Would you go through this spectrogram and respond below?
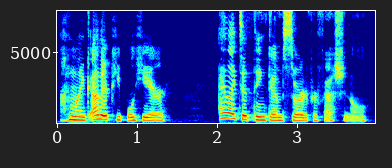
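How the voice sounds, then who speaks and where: An actress playing a wry, wounded young radio host in a scripted audio drama, sardonic and theatrical with deliberate pauses. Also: female voice, on the high side, a little mellow, close to an everyday voice. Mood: tense, curt. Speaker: fictional radio show host.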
